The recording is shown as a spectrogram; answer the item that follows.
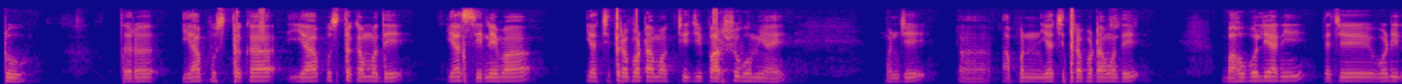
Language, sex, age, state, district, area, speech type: Marathi, male, 18-30, Maharashtra, Buldhana, rural, spontaneous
